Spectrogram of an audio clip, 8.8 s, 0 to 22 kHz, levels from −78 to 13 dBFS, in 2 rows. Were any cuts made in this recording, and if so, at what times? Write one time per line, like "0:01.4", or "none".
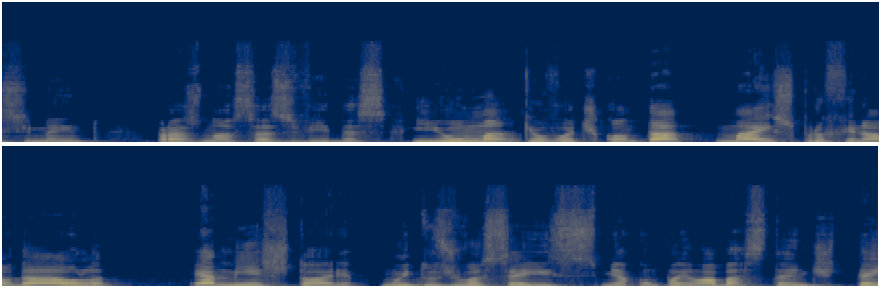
0:02.0
0:02.6
0:06.2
